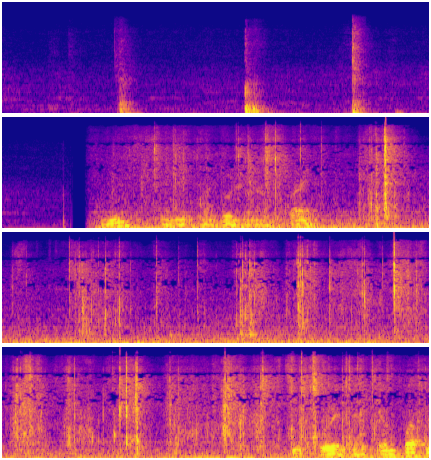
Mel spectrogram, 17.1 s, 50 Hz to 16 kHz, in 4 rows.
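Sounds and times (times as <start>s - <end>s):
newspaper rustling and crinkling: 5.2s - 17.0s.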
